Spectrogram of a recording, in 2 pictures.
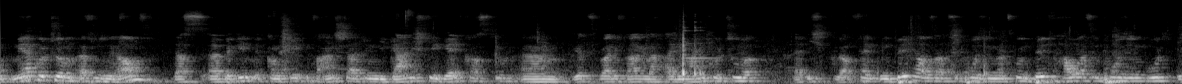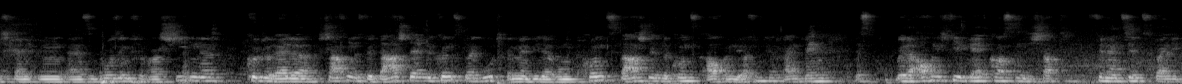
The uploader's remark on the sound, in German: gab es im Atlantik eine Podiumsdiskussion der anderen Art.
